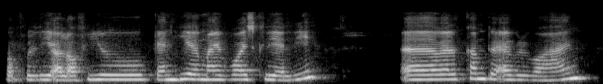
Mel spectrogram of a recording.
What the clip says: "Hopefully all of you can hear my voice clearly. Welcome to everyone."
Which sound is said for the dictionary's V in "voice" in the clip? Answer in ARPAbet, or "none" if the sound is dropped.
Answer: V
